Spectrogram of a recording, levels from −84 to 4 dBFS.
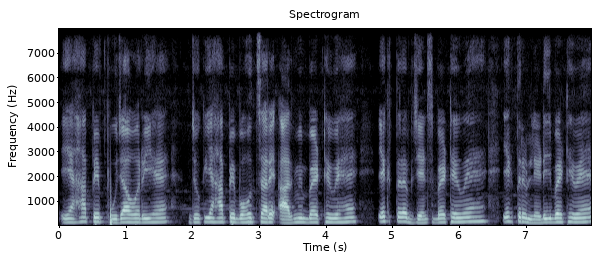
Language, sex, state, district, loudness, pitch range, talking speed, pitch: Hindi, male, Jharkhand, Palamu, -19 LUFS, 155-175 Hz, 210 wpm, 165 Hz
